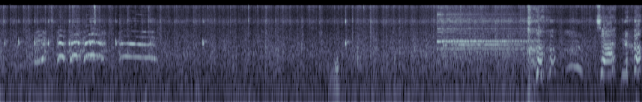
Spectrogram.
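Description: A phone spin-the-wheel app ticking rapidly, ending about half a second in, then a rooster crowing for about a second and a half. A long, steady pitched call follows near the end.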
